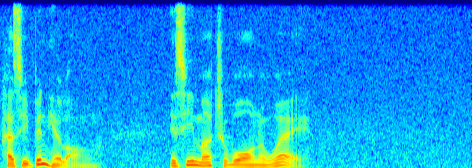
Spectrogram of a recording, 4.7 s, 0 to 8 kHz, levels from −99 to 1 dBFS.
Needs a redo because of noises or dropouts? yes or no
no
